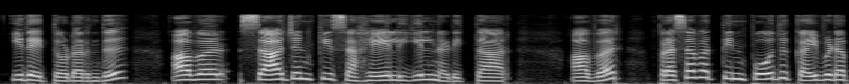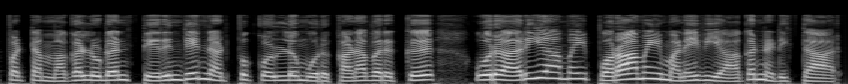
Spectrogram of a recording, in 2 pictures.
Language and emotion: Tamil, neutral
